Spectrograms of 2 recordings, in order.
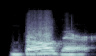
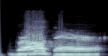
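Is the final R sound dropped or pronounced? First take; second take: pronounced; pronounced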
